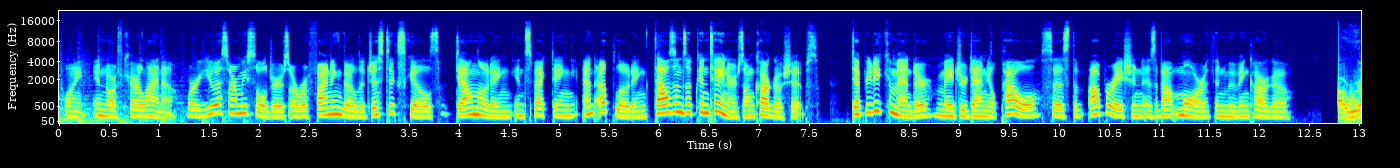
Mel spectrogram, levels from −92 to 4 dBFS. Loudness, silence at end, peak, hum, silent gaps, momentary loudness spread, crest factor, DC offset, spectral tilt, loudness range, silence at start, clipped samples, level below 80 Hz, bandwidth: -25 LUFS; 0 s; -6 dBFS; none; 12.61-12.77 s; 8 LU; 20 dB; under 0.1%; -5 dB/octave; 3 LU; 0 s; under 0.1%; -56 dBFS; 14.5 kHz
